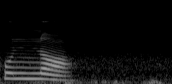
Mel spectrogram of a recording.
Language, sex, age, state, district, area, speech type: Assamese, female, 45-60, Assam, Nagaon, rural, read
